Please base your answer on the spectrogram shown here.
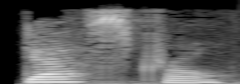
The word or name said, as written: gastral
